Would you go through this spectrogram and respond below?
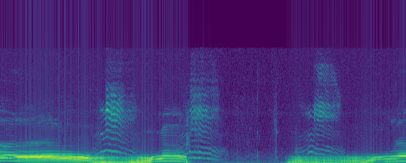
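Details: Mother cat Mocha, furious at her jealous sister Kofi trying to take her kitten, gives a sustained moaning yowl that dips into a rough growl, pauses, then resumes a low growling wail.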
